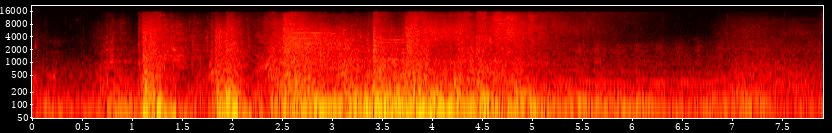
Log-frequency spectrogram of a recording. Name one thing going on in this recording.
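A sword swishes and slashes with heavy thuds.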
